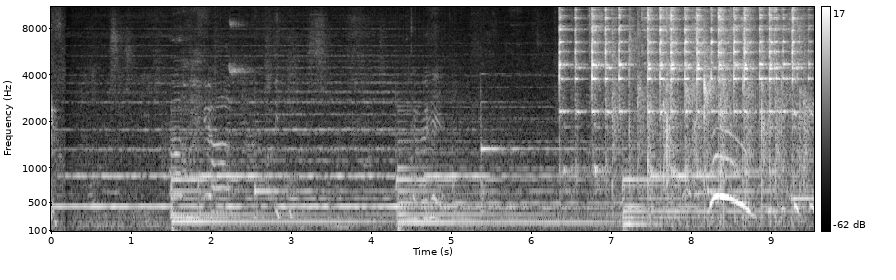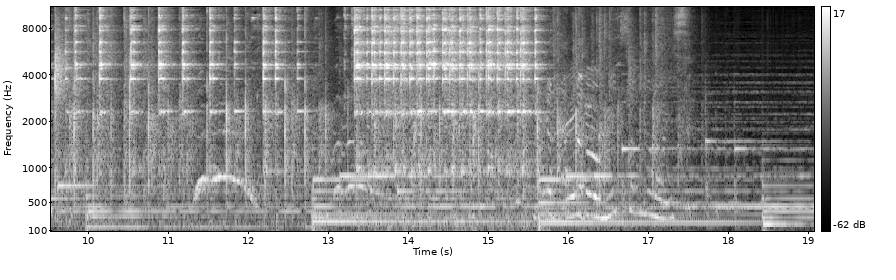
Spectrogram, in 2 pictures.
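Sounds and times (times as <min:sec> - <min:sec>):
background music with sustained chords: 0:00.0 - 0:19.0
hand bell rung rapidly: 0:06.4 - 0:16.1
people cheering: 0:06.8 - 0:17.7.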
